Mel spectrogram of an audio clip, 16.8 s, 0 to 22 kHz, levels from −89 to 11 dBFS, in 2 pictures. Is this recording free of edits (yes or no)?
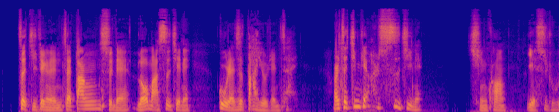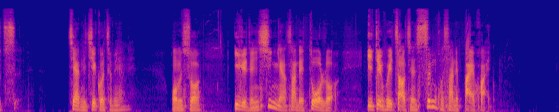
yes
